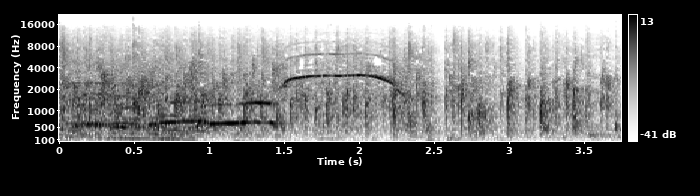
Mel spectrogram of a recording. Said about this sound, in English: Do we have a big round of applause for the panel?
